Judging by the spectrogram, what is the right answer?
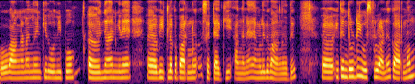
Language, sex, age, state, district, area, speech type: Malayalam, female, 18-30, Kerala, Kozhikode, urban, spontaneous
